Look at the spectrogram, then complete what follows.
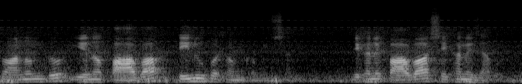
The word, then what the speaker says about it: পাবা: পাবা তেনুপং কমিশন যেখানে পাবা সেখানে যাব পাবা যে হচ্ছে এই বটা অন্তস্থ ব এইটাই ইদরানিং কালে পাওয়া পুরি বলে না ব যে উচ্চারণ হছে হিন্দি ভাষীদের হিন্দি ভাষীরা ঠিকই বলে বাঙালিরা পাওয়া বানিয়ে দিয়েছে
